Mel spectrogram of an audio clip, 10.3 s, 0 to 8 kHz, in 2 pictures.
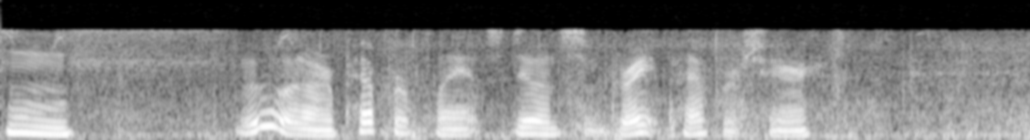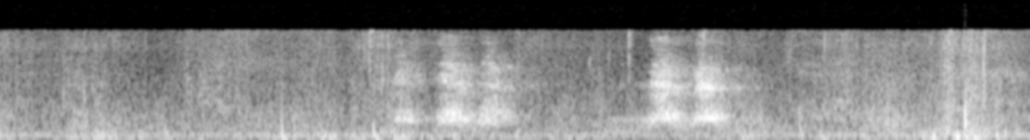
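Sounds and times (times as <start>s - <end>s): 
speech: 0.0s - 0.5s, 1.2s - 4.3s
outdoor noise: 0.0s - 10.3s
steady low hum: 0.0s - 10.3s
dogs barking: 7.0s - 9.2s.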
